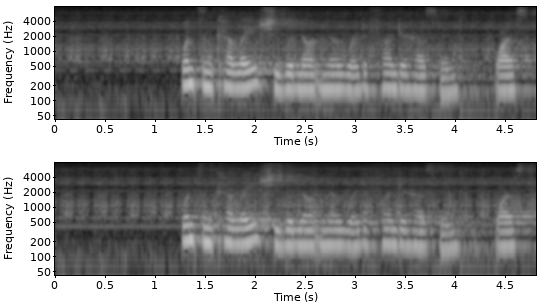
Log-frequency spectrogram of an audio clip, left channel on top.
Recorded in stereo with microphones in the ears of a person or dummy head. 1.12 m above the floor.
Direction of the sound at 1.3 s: 25° left (ahead or behind).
